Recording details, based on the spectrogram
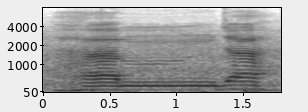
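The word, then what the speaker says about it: ء: আকারে শিখার চেষ্টা করব এক নাম্বার মাখরাজ হালকের শুরু হইতে অর্থাৎ এইটা এই নিচের জায়গাটাকে এক নাম্বার ধরা হয়েছে হালকের শুরু হইতে উচ্চারিত হয় যথা হামজাহ হামজাহ হামজাহ হা এই নিয়মে আমরা যদি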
